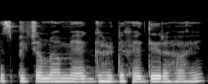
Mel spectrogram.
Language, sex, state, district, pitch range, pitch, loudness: Hindi, male, Arunachal Pradesh, Longding, 130-140 Hz, 140 Hz, -14 LUFS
